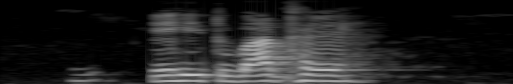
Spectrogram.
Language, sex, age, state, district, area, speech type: Hindi, female, 60+, Uttar Pradesh, Chandauli, rural, spontaneous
